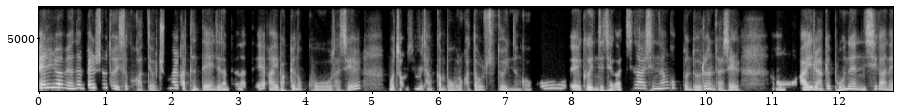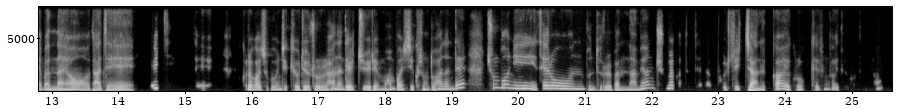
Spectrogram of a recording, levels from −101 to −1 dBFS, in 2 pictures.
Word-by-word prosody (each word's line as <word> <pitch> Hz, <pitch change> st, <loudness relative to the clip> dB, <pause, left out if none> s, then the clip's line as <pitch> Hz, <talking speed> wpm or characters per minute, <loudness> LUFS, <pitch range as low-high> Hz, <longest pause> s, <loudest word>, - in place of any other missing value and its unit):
빼려면은 325 Hz, -4 st, +6 dB
뺄 325 Hz, +3 st, +6 dB
수도 340 Hz, -7 st, 0 dB
있을 230 Hz, +3 st, +2 dB
것 -, -, -22 dB
같아요. -, -, -6 dB
주말 300 Hz, +1 st, +2 dB
같은 220 Hz, -6 st, -1 dB
때 180 Hz, -3 st, +3 dB
인제 175 Hz, -, -2 dB
남편한테 205 Hz, -, -2 dB
아이 180 Hz, 0 st, +2 dB
맡겨놓고 165 Hz, -8 st, -3 dB
사실 185 Hz, -, 0 dB, 0.4 s
뭐 -, -, 0 dB
점심을 185 Hz, +6 st, -1 dB
잠깐 165 Hz, -, -4 dB
먹으러 155 Hz, -, -4 dB
갔다 165 Hz, -, -4 dB
올 160 Hz, -, -4 dB
수도 80 Hz, -, -5 dB
있는 75 Hz, 0 st, -6 dB
거고. 300 Hz, +3 st, -3 dB
예. 175 Hz, -2 st, +6 dB
그 185 Hz, -, +6 dB
인제 175 Hz, -1 st, 0 dB
제가 185 Hz, -, +1 dB
친하신 285 Hz, -5 st, +2 dB
한국 300 Hz, +2 st, -3 dB
분들은 215 Hz, +2 st, +1 dB
사실 185 Hz, -1 st, +1 dB, 0.5 s
어 165 Hz, -1 st, +2 dB, 0.2 s
아이를 205 Hz, +4 st, +7 dB
학교 255 Hz, +1 st, +1 dB
보낸 215 Hz, +1 st, +3 dB
시간에 205 Hz, -9 st, +3 dB
만나요. 155 Hz, +5 st, 0 dB
낮에 150 Hz, +1 st, -2 dB, 0.3 s
일찍 310 Hz, +2 st, -1 dB, 0.4 s
네. -, -, -11 dB, 0.5 s
그래가지고 175 Hz, -2 st, -1 dB
인제 160 Hz, -, -4 dB
교류를 160 Hz, -1 st, -2 dB
하는데 200 Hz, -1 st, 0 dB
1 -, -, +2 dB
주일에 205 Hz, -, -1 dB
뭐 215 Hz, -3 st, -8 dB
1 205 Hz, -, -1 dB
번씩 200 Hz, -2 st, -2 dB
그 -, -, -9 dB
정도 165 Hz, -, -6 dB
하는데 230 Hz, +10 st, 0 dB, 0.3 s
충분히 290 Hz, -, +1 dB
새로운 255 Hz, -4 st, +3 dB
분들을 190 Hz, -5 st, -6 dB
만나면 160 Hz, -, -4 dB
'주말 285 Hz, +1 st, -1 dB
같은 -, -, -25 dB
때는 290 Hz, -10 st, -17 dB, 0.2 s
볼 195 Hz, -, -7 dB
수 -, -, -5 dB
있지 205 Hz, -, +1 dB
않을까?' 165 Hz, +9 st, -1 dB
예 -, -, -2 dB
그렇게 175 Hz, +3 st, -11 dB
생각이 210 Hz, -1 st, -7 dB
들거든요. 300 Hz, -7 st, -14 dB
210 Hz, 340 characters per minute, -23 LUFS, 170-275 Hz, 0.5 s, 아이를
